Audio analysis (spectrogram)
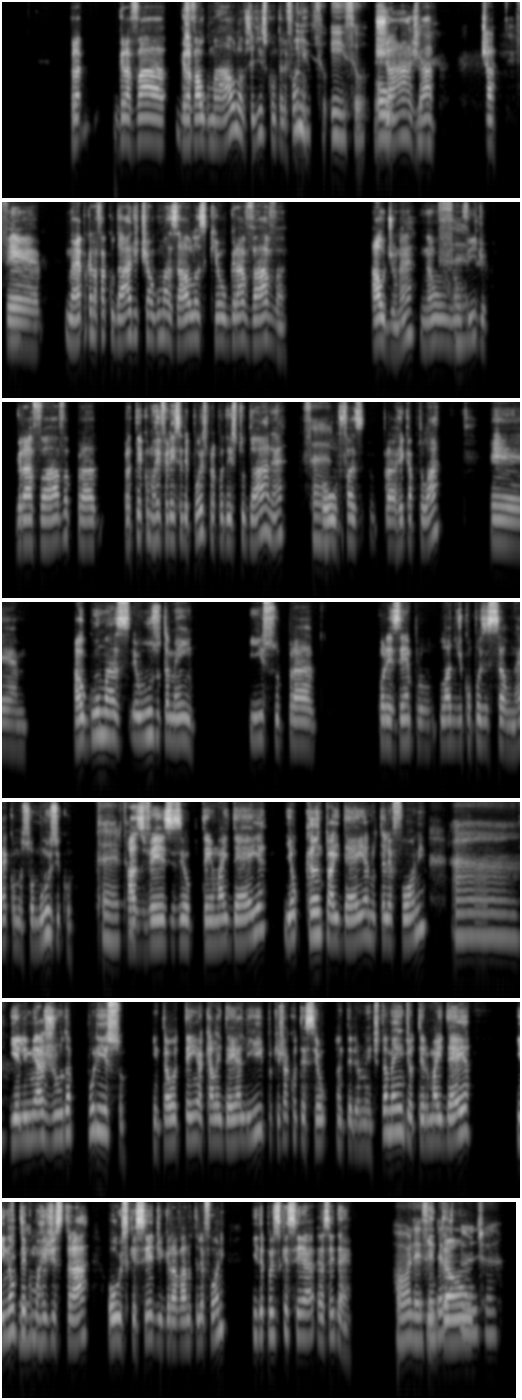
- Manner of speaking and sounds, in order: none
- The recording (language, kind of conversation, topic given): Portuguese, podcast, Como o celular te ajuda ou te atrapalha nos estudos?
